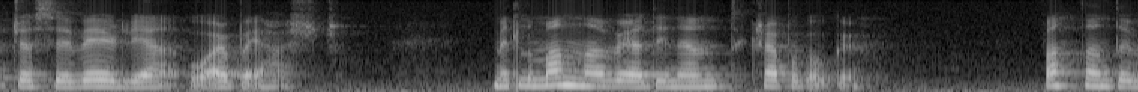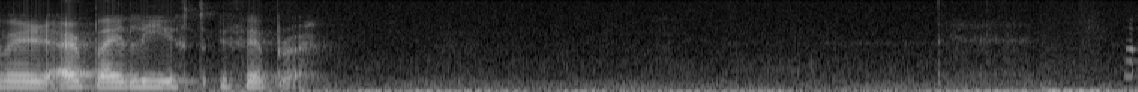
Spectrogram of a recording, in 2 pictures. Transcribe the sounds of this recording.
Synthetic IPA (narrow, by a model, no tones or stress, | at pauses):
t͡ʃasɪʋɛːɹlɪaʔɔ̰a̰ɹpajə̰ɦa̰ʃt̪ | mɪt̪ləmannaʋɛːɹat̪ʰɛnɛwnt̪kʰɹapaɡɔ̰wkʏ̰ | fan̥t̪ant̪əʋɛːɹɪɹʔa̰ɹpajəliːft̪ujfɛːpɾʊ̰a̰ɹ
